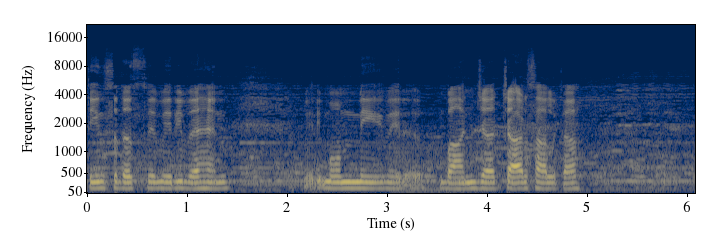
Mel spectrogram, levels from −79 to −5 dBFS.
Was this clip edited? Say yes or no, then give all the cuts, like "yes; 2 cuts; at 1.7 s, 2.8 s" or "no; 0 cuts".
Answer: no; 0 cuts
